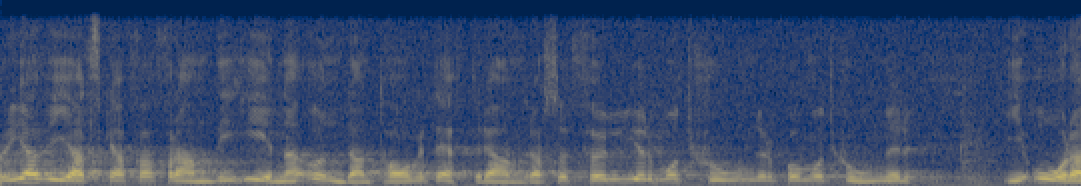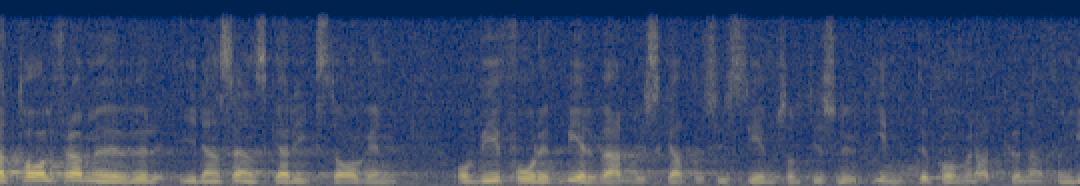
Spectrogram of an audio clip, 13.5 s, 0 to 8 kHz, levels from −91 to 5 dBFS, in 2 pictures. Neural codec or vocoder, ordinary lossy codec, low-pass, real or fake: none; none; 7.2 kHz; real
